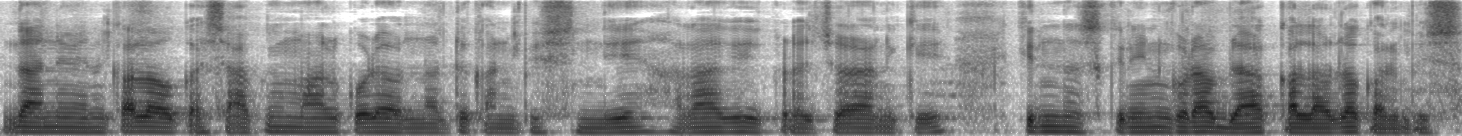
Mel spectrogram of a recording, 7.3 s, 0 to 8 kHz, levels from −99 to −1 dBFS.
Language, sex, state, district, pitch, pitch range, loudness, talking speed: Telugu, male, Andhra Pradesh, Sri Satya Sai, 100 Hz, 95-105 Hz, -21 LUFS, 155 wpm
